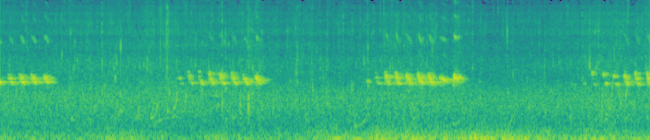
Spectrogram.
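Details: Training track to get a sooty-headed bulbul singing: short fast pulsed chattering bursts recurring roughly every two seconds, about four phrases, against a background of flowing water and splashes.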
